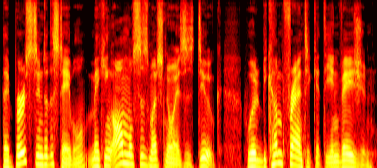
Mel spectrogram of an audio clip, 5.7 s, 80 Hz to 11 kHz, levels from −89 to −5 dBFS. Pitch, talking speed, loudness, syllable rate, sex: 125 Hz, 200 wpm, -18 LUFS, 5.6 syllables/s, male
